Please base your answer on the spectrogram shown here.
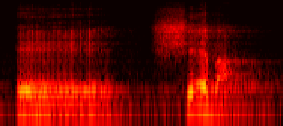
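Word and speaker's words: שבע: De hecho, la palabra 7, ahora, 7 se dice Sheba. Se escribe así. En fonético sería así. Sheba.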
